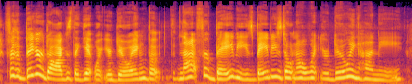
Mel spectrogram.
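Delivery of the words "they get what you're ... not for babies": usual speaking voice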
